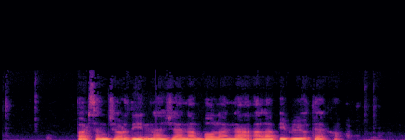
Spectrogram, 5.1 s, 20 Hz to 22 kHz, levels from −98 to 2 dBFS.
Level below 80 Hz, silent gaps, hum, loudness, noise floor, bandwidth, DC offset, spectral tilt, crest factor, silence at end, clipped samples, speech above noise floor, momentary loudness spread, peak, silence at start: -58 dBFS; none; none; -27 LUFS; -68 dBFS; 7.4 kHz; under 0.1%; -9 dB/octave; 16 dB; 0.8 s; under 0.1%; 42 dB; 10 LU; -12 dBFS; 1 s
